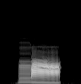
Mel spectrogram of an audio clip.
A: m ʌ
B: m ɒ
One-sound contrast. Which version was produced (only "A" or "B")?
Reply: B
